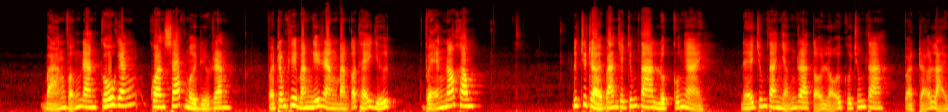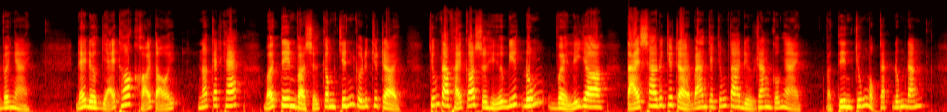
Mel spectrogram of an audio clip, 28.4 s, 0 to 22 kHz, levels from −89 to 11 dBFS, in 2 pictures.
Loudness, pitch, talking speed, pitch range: -17 LUFS, 190 Hz, 205 wpm, 150-230 Hz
